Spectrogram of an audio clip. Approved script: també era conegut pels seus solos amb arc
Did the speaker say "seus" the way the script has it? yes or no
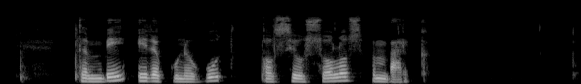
yes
